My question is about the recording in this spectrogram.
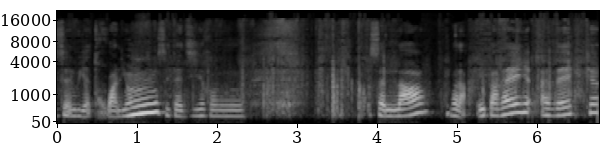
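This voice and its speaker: A woman's voice: medium pitch, background noise. Patient French preschool teacher, woman. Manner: patient, hesitant, many fillers. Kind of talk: explaining worksheets to parents.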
